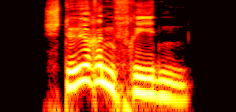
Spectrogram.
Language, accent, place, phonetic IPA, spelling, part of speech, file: German, Germany, Berlin, [ˈʃtøːʁənˌfʁiːdn̩], Störenfrieden, noun, De-Störenfrieden.ogg
- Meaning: dative plural of Störenfried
